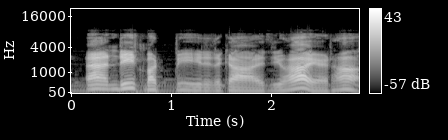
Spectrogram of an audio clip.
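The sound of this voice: A man's put-on character voice at medium pitch, slow and with lively intonation, its tone clear and smooth yet bright and sharp, over faint music in the background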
